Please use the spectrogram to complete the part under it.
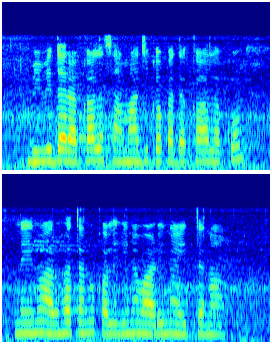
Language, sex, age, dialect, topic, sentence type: Telugu, female, 18-24, Telangana, banking, question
